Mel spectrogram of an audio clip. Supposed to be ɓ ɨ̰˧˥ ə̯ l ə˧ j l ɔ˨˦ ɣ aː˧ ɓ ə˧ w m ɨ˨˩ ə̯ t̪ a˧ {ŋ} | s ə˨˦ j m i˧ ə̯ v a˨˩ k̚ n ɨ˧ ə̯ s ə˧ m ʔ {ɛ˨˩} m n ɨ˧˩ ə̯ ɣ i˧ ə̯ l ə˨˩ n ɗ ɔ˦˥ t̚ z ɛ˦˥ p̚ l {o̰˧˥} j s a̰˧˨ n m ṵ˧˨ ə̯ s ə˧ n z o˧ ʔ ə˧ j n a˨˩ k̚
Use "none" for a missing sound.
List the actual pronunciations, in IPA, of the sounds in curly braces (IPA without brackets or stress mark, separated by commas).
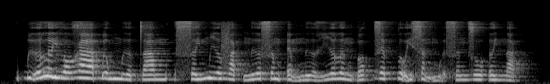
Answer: m, ɛ̰˧˨, o̰˧˥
